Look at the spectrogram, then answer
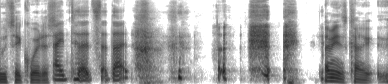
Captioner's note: laughs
